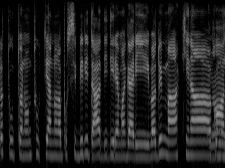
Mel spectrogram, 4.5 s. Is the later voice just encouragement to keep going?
Yes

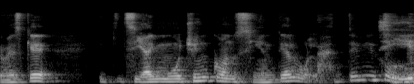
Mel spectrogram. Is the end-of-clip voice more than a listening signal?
Yes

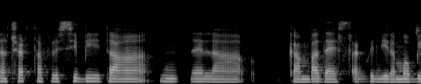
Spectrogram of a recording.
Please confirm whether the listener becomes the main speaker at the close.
Yes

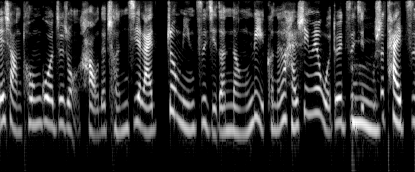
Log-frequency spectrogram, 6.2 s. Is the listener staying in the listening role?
Yes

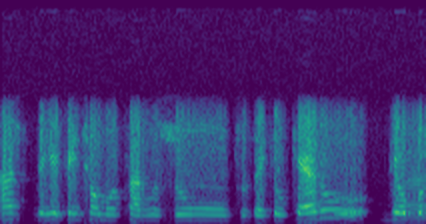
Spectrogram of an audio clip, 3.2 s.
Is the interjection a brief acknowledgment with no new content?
Yes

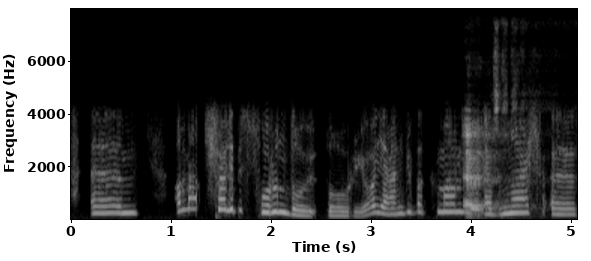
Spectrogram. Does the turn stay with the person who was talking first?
Yes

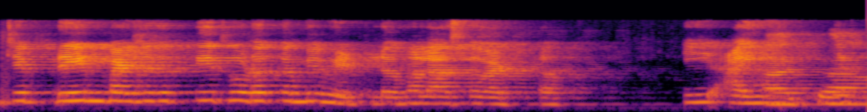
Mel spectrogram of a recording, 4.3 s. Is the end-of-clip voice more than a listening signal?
Yes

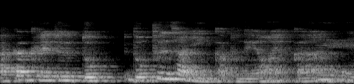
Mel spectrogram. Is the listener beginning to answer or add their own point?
Yes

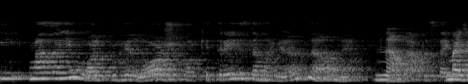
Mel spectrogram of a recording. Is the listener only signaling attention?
No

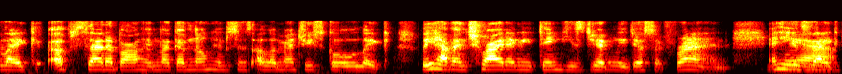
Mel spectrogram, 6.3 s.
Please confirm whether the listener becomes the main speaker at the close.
No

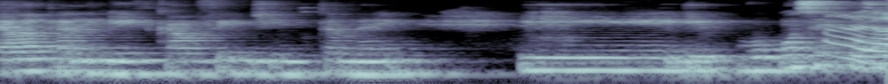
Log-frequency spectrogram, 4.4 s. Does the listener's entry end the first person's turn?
Yes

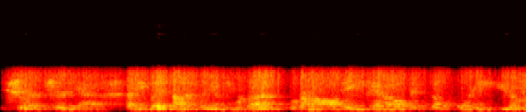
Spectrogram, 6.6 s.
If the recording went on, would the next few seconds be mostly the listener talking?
No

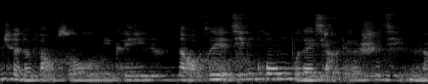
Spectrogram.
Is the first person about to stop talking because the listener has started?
Yes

